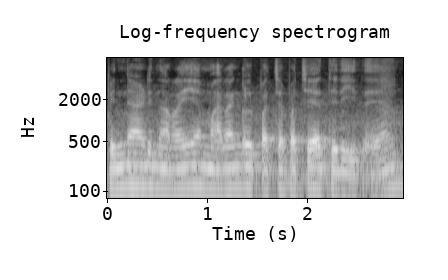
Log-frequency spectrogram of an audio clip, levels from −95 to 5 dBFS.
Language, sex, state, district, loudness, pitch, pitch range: Tamil, male, Tamil Nadu, Kanyakumari, -17 LUFS, 110 Hz, 105-115 Hz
